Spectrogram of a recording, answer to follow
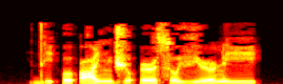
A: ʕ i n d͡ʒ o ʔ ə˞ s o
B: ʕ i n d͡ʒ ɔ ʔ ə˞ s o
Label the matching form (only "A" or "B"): A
